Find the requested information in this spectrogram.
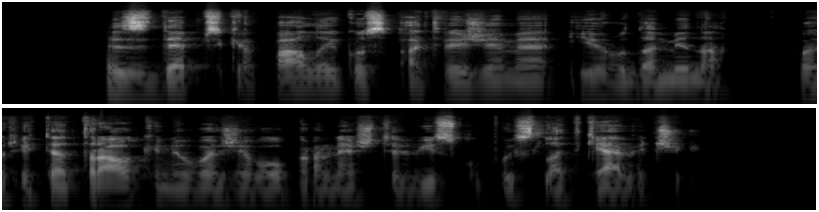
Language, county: Lithuanian, Klaipėda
